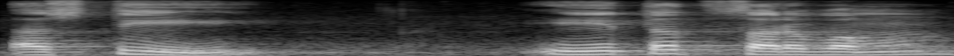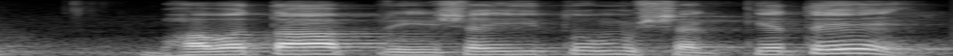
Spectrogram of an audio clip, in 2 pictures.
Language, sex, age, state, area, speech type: Sanskrit, male, 60+, Jharkhand, rural, spontaneous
